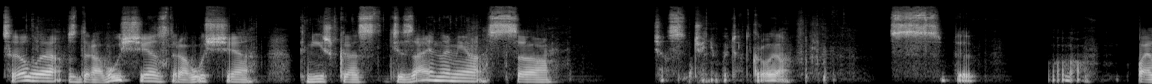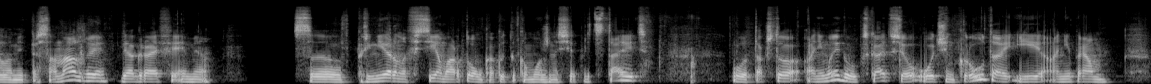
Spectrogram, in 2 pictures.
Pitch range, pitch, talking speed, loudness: 115-145 Hz, 125 Hz, 90 wpm, -17 LUFS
